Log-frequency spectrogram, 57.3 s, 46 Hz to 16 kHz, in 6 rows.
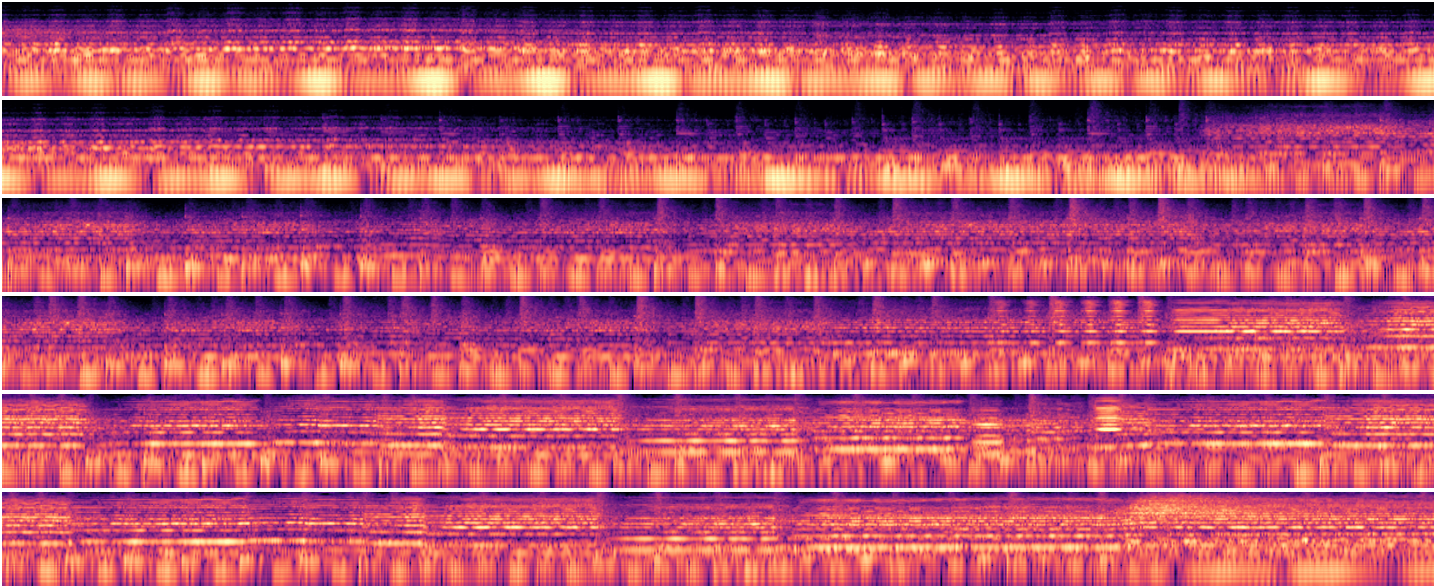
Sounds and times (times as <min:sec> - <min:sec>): Music: 0:00.0 - 0:57.2.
